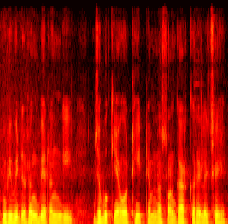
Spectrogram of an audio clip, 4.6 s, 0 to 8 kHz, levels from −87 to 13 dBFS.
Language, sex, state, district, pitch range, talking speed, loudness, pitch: Gujarati, male, Gujarat, Navsari, 115-125 Hz, 90 wpm, -16 LUFS, 120 Hz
